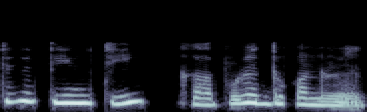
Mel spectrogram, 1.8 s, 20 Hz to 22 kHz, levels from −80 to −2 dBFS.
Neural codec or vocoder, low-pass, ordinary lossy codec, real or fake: codec, 16 kHz, 4 kbps, FreqCodec, smaller model; 5.4 kHz; none; fake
